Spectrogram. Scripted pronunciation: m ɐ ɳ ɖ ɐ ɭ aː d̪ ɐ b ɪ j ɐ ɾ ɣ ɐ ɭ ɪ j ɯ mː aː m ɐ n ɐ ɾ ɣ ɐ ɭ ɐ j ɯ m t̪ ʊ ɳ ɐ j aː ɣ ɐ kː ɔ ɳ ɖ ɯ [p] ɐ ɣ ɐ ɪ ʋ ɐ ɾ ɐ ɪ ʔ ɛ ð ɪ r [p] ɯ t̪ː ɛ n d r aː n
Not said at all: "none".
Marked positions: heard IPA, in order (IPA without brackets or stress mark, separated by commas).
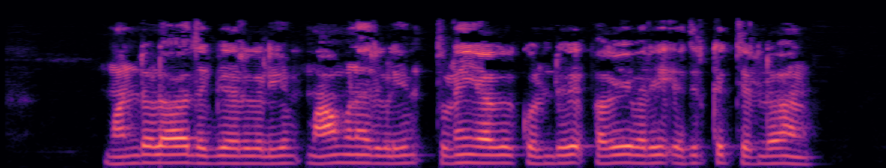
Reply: p, k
